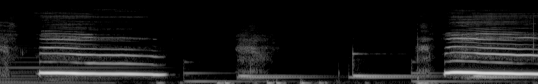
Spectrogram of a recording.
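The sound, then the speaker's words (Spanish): Drawn-out voiced wails of the little turtle Tortuguín, crying and whimpering while lost away from home in a lagoon. Two long, loud, tonal cries glide slightly downward and are separated by a quieter stretch of low, broken sounds. “llora, llora y llora. Gime, gime y gime.”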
